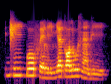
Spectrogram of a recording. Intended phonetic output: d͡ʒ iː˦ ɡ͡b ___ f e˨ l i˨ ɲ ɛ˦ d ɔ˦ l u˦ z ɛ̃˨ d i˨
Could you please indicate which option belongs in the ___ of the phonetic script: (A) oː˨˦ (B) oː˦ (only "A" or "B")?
B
